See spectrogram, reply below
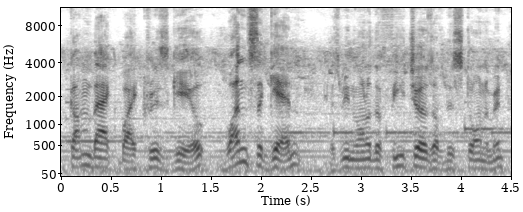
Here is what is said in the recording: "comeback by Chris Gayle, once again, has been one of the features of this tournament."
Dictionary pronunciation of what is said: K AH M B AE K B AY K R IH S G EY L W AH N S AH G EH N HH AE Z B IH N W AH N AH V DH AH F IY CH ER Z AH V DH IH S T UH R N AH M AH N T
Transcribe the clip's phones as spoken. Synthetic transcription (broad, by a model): K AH M B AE K B AY K R IH S G EY L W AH N S AH G EH N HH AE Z B IH N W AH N AH V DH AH F IY CH ER Z AH V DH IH S T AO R N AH M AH N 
